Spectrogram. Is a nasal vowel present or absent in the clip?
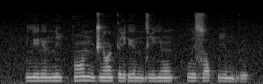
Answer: present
